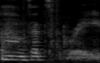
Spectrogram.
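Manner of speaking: sarcastic whisper under the breath. A host hears that Valentine's Day is Thursday and replies, sarcastic. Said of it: "I do not appreciate your sarcasm".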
